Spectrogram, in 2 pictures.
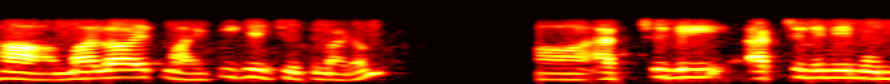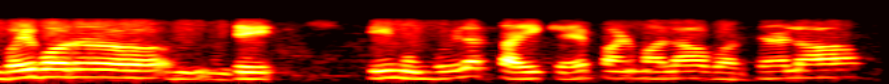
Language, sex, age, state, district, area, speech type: Marathi, female, 45-60, Maharashtra, Mumbai Suburban, urban, conversation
